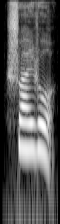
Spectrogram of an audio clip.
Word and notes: 衰弱: shuāi ruò

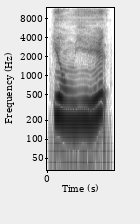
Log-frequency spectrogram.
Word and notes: 勇于: yǒng yú

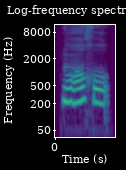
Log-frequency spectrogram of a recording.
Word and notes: 模糊: mó hu

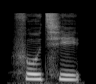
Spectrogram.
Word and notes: 夫妻: fū qī

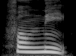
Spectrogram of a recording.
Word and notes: 蜂蜜: fēng mì

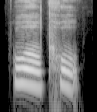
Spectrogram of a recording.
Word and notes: 卧铺: wò pù

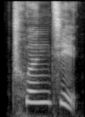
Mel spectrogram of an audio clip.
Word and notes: 春季: chūn jì

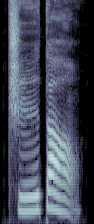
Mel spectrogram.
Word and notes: 直到: zhí dào

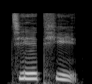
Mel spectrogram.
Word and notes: 接替: jiē tì

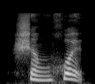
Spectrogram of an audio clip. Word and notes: 省会: shěng huì

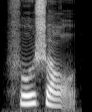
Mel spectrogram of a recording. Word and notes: 俯首: fǔ shǒu

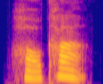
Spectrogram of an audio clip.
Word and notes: 好看: hǎo kàn

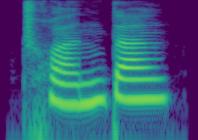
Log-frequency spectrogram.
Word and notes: 传单: chuán dān

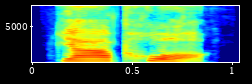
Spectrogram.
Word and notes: 压迫: yā pò

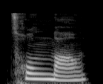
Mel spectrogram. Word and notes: 匆忙: cōng máng

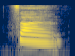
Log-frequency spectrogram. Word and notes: 暂: zàn

